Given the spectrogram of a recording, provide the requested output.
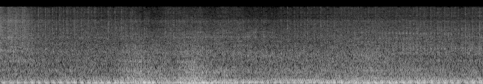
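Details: Honda Scoopy i scooter after replacing its failed fuel pump motor: a steady, even putter at idle with no stumbles or dropouts, so the engine idles normally after the repair.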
